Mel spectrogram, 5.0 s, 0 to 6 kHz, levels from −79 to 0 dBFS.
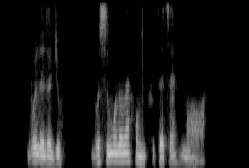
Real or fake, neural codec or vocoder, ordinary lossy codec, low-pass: fake; codec, 16 kHz, 0.5 kbps, X-Codec, WavLM features, trained on Multilingual LibriSpeech; Opus, 64 kbps; 5.4 kHz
